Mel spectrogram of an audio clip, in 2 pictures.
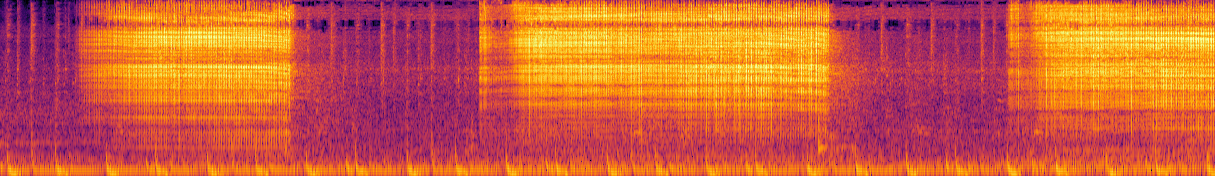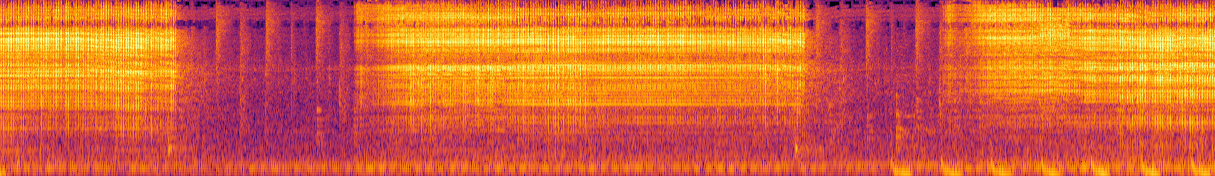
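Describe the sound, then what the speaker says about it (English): A steel fuel tank for a junkyard Jeep is welded in short stitches. Four long, loud crackling buzz bursts are separated by brief pauses, heard up close with no talking. "I like to weld it every little bit like that"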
